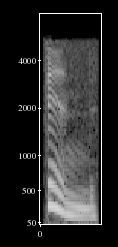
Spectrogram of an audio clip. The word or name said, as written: finned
